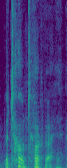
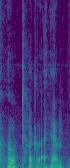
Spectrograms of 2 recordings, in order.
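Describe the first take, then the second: First: Said in the usual way. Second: "Don't talk about him" said through a soft laugh, much quieter. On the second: Real, not acted. Streamer repeating a warning to chat, laughing softly. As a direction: chuckle the words out softly.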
